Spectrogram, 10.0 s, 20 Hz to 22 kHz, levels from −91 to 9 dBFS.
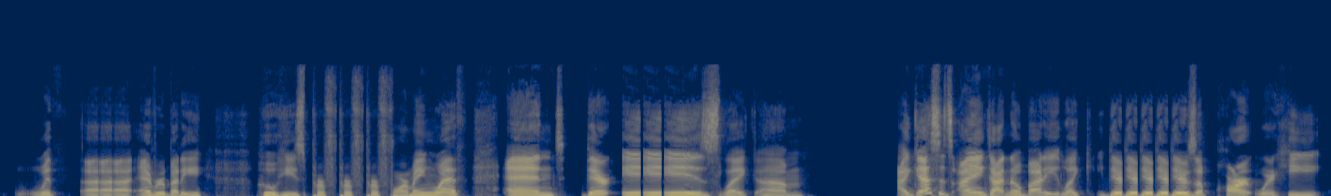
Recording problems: audio stuttering; 4 times, first at 0.5 s

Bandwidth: 14.5 kHz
